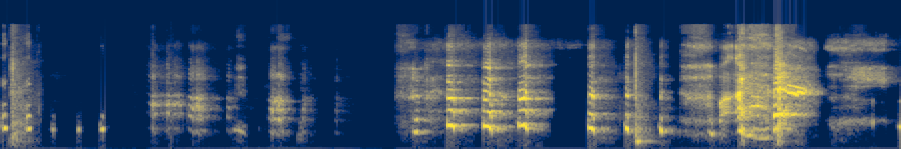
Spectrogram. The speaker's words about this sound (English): Let me do a coughing fit.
